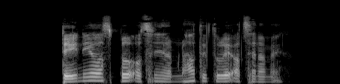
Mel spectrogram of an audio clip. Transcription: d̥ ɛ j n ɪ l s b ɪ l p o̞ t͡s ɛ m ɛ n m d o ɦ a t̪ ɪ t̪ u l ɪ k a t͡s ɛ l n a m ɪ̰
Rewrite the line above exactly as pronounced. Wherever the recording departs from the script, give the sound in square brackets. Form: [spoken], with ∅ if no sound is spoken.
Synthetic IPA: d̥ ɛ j n ɪ l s b ɪ l [ʔ] o̞ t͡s ɛ [ɲ] ɛ n m [n] o ɦ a t̪ ɪ t̪ u l ɪ [ʔ] a t͡s ɛ [∅] n a m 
